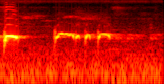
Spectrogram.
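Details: Local zebra dove calling melodiously: one short loud coo, a brief pause, then a soft wavering stuttered trill that fades out.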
